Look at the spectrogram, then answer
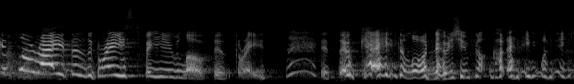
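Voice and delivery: high, loud comforting words broken by laughter; laughing reassurance. Retold or imitated. Mother retelling how she comforted her daughter, laughing high and loud. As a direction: soothe a child while you can't stop laughing.

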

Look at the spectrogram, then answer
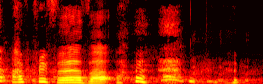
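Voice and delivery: said through a slow chuckle; laughing. Real, not acted. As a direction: laugh while you say it, drawn out. Laughs at the new phrase.

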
